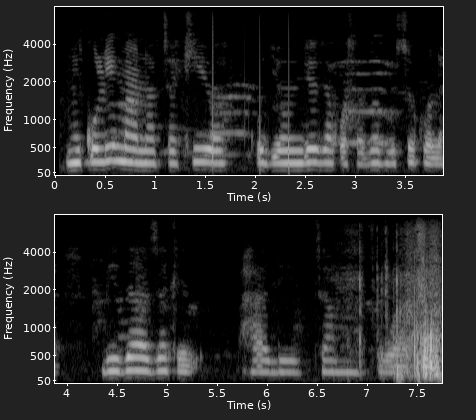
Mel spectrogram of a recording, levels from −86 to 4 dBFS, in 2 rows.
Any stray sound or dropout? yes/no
no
